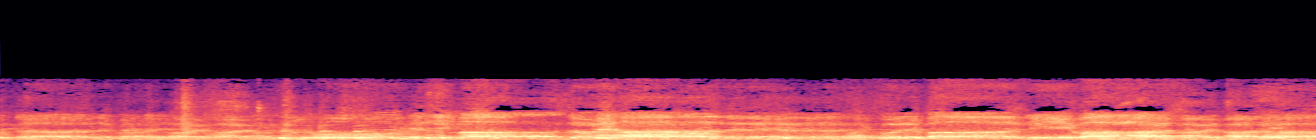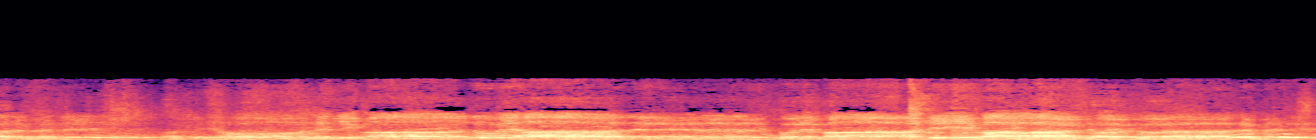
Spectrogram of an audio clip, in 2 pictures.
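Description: Men's voices chanting a noha, a Shia mourning lament, unaccompanied, in repeating sung phrases.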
